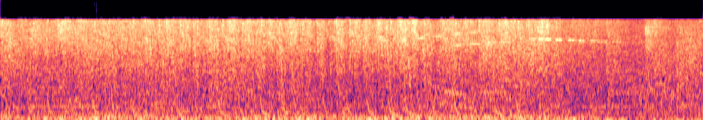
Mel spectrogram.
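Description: Sustained gunfire barrage in the Guardians of the Galaxy video game, a dense, loud continuous roar of shots and blasts with no clear gaps between them.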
